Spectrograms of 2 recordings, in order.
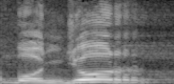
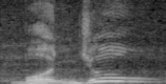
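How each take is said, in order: First: "bonjour" with a sounded final r; as written. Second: French "bonjour", final r softened away; as pronounced. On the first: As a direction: say "bonjour" by its spelling, r and all. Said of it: "tulisannya bonjour". ("bonjour" dibaca sesuai tulisan, R terdengar) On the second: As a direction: say "bonjour" French-style without a hard r. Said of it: "dibaca bonjour". ("bonjour" cara Perancis, R akhir tidak jelas) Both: Shown as a demonstration.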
